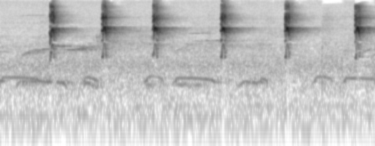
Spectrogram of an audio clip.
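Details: Young woodpecker being fed, part of a woodpecker family; six clipped, piercing chirps spaced about half a second apart, over a soft low wavering background note.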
